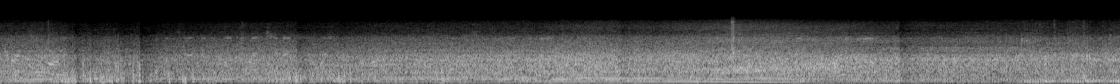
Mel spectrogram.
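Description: A steady engine drone over a wash of outdoor noise. The engine's pitch slides slowly down about seven to eight seconds in.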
